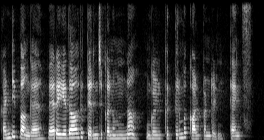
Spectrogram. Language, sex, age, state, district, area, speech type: Tamil, female, 45-60, Tamil Nadu, Nilgiris, urban, read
